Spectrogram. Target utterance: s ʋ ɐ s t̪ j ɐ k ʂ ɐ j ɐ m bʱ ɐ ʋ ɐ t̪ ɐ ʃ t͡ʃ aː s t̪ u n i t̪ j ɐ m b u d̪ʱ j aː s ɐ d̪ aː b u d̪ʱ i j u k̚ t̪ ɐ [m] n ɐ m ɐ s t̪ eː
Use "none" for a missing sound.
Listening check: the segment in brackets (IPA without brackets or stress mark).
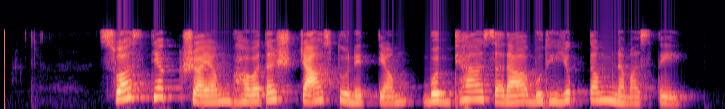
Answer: m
